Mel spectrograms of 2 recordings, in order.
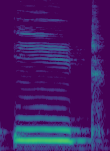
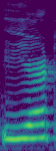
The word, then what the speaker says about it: eat: हम पढ़ते हैं फ्रेंड्स ईट। यहाँ पे जो EA होता है उसका प्रोनाउंसिएशन होता है ई, ठीक है, तो इसको ईएट नहीं पढ़ते हैं, ईट पढ़ते हैं, और ईट का मतलब क्या होता है, खाना होता है।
